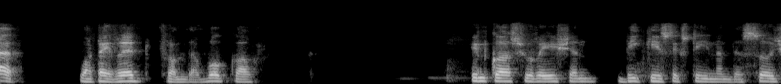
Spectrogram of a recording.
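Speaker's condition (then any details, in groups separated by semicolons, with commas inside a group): No condition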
